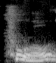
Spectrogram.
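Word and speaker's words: CeWL: your target that and there are tools like cool it's pronounced cool to actually create these word lists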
